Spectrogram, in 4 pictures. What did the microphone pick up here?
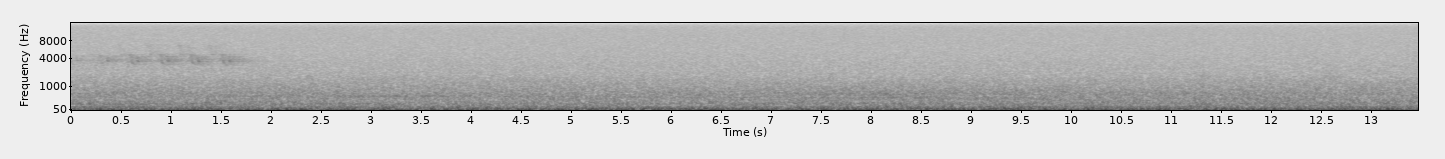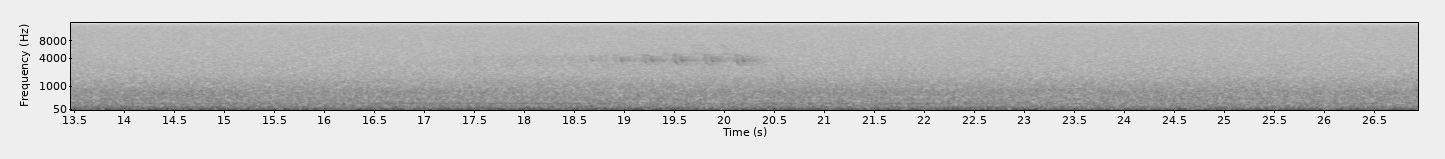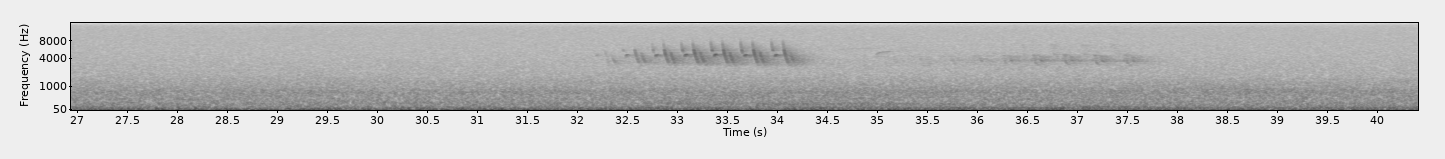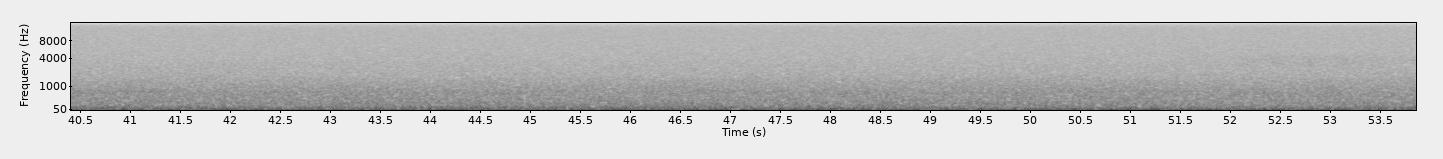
Ovenbird, Black-throated Green Warbler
